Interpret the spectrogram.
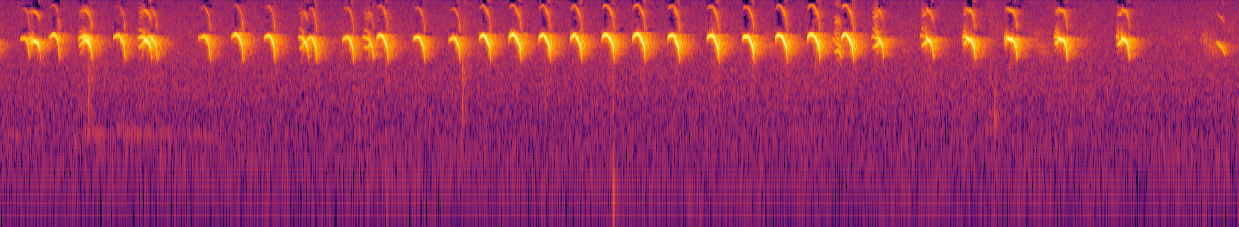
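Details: Chirping from baby chicks a day old, a fast continuous stream of shrill falling peeps, roughly three per second, over a quiet background hum.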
